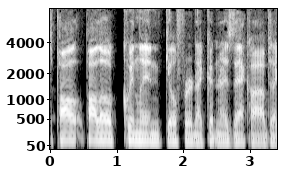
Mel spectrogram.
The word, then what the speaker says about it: Guilford: Paulo Zeke quinland Guilford or is it Gilford I'm sorry how do you pronounce it gulford gulford okay and then Zack Hobbs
